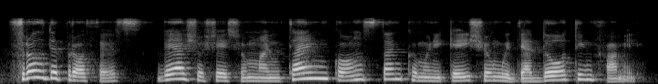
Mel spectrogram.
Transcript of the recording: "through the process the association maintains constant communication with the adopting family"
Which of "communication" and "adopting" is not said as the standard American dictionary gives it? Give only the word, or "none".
adopting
